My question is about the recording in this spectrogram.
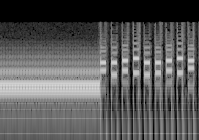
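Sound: telephone busy signal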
